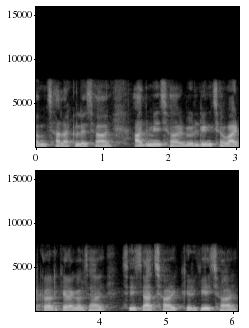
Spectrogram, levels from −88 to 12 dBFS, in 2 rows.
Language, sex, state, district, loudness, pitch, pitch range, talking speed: Maithili, male, Bihar, Samastipur, -19 LUFS, 120 Hz, 120-125 Hz, 160 wpm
